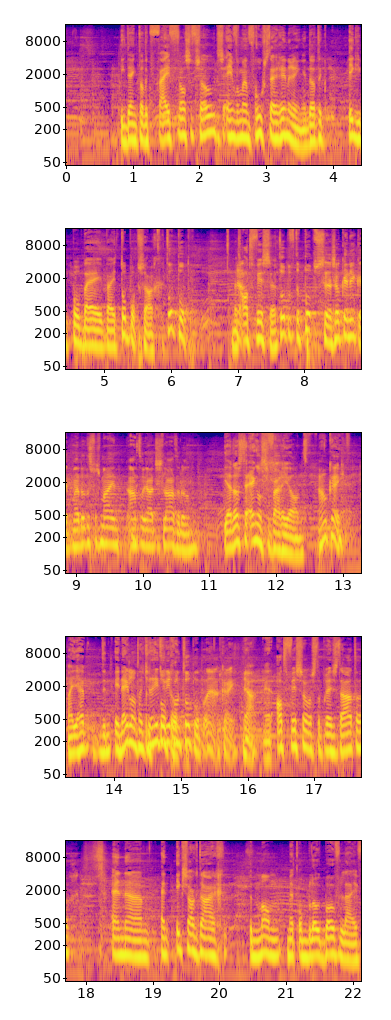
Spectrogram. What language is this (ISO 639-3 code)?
nld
